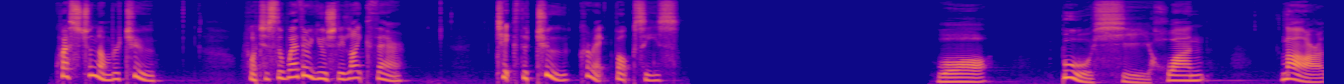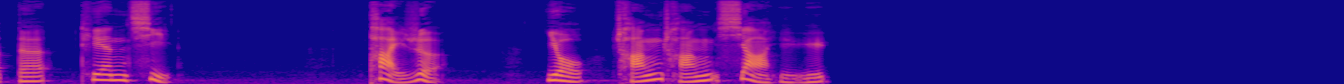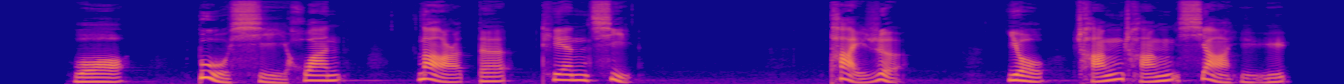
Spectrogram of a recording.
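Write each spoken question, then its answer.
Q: What is the weather usually like there?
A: Too hot and often rainy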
